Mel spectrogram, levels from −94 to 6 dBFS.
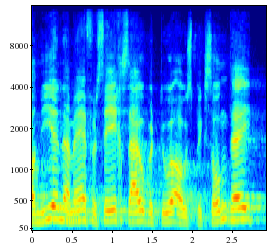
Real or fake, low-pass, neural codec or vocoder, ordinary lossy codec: real; 14.4 kHz; none; none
